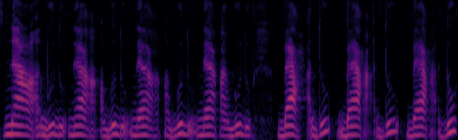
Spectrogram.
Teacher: اسے با موٹا نہیں کرنا, باریکی سے کریں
